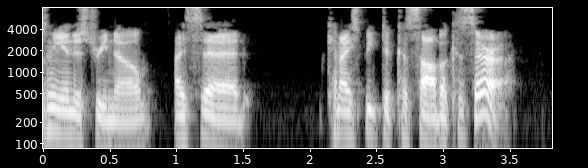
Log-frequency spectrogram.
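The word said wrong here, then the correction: Csaba Csere: you're pronouncing his name wrong. And it turns out his name is Chubachetta, still to this day, a really good friend of mine.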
